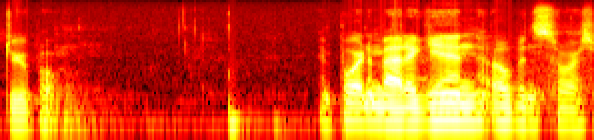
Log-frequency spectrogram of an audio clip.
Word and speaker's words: Drupal: of connecting people and they spelled drop instead so now we have dropped that's pronounced Drupal important about again open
